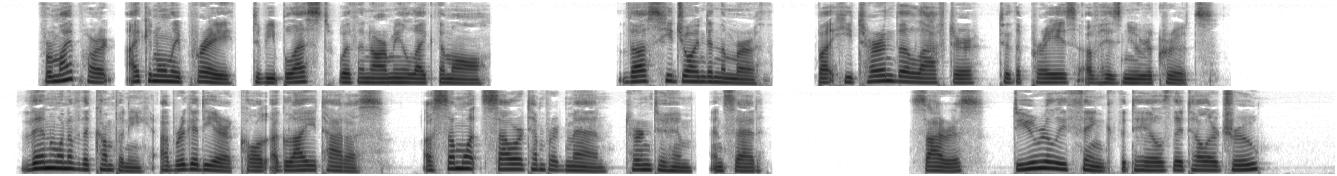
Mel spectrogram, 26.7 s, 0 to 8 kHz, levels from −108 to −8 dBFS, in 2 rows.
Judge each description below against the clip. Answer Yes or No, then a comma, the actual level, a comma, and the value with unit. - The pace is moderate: Yes, average, 145 wpm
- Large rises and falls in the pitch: No, average, 4.3 semitones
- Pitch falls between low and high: Yes, medium, 150 Hz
